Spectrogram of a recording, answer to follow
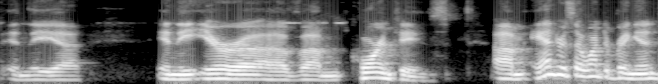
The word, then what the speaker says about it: Anders: Well, I'm giving give us the Swedish pronunciation of Anders. Anders. Anders. You have to sound happy when you speak any Scandinavian language. All right, it's spelled Anders, so an American reading would read as Anders.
